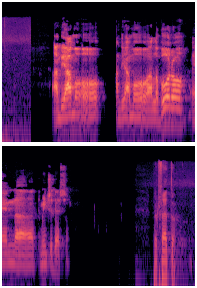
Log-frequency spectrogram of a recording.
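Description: A middle-aged man speaks with animation over an online call.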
